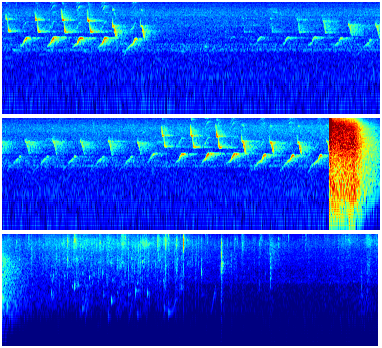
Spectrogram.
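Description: A songbird sings fast runs of short downslurred notes, about six a second, in two spells. About nine seconds in, a sudden loud bang with a fading tail of about a second cuts it off, leaving only faint scattered ticks.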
